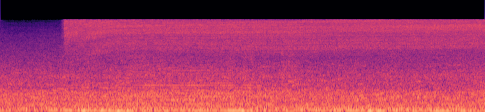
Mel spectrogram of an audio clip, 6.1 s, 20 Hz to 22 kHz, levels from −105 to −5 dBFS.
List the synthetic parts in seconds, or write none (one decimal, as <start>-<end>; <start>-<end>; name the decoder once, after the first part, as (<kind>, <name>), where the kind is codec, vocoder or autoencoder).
none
